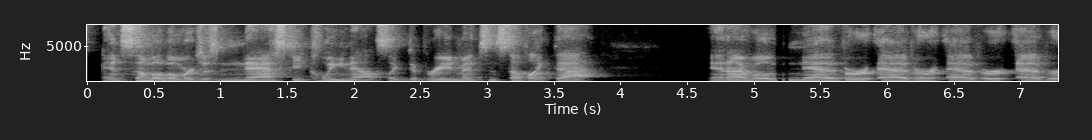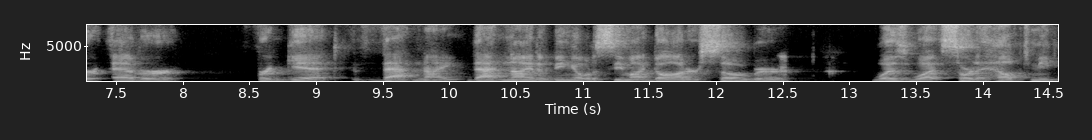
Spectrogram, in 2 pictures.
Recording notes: Recorded on Zoom.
